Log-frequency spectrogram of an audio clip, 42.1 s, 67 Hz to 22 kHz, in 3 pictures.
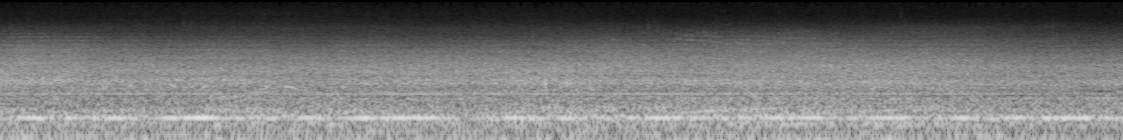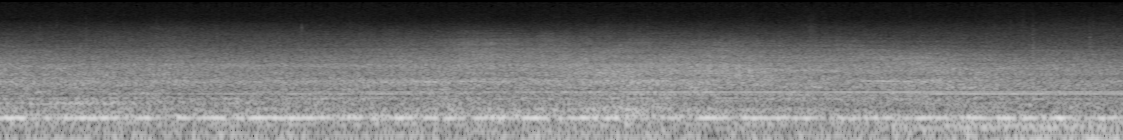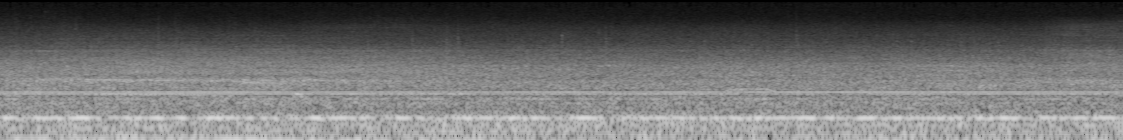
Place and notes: Maribor, Slovenia - city night ambience 7th floor
city heard at an open window, 7th floor of Maribor Hotel City. some drones and tones from unclear sources.
(PCM D-50)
